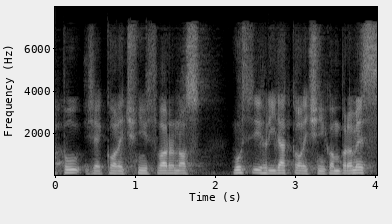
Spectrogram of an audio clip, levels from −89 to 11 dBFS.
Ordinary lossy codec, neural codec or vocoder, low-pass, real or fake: AAC, 32 kbps; codec, 16 kHz, about 1 kbps, DyCAST, with the encoder's durations; 7.2 kHz; fake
